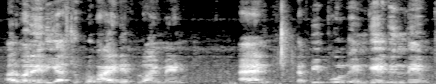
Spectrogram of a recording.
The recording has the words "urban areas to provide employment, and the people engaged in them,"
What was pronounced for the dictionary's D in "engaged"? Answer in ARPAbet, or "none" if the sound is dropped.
none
